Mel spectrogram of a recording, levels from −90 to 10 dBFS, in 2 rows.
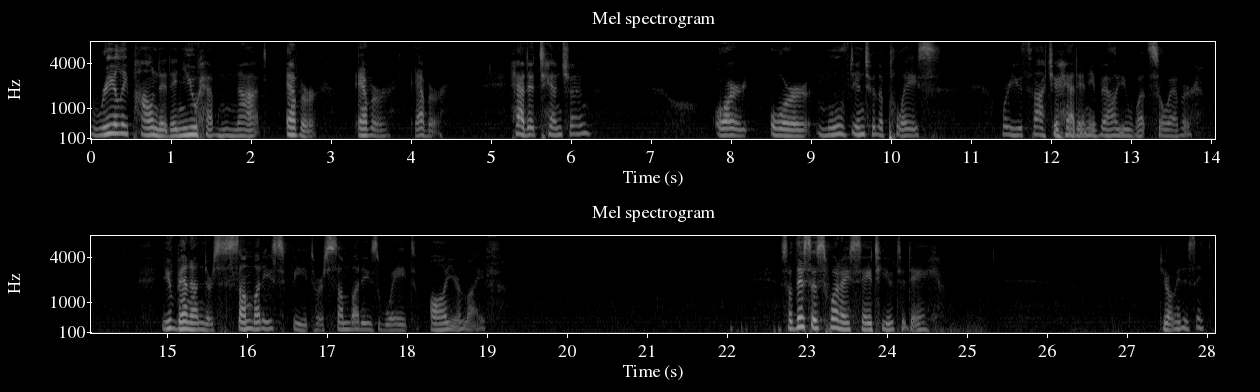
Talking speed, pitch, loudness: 110 wpm, 185 Hz, -43 LUFS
